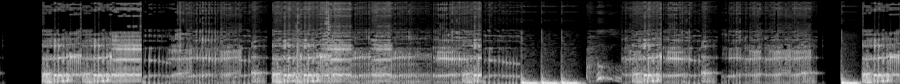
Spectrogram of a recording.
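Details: Attempted world-record burping: long, loud, rumbling belches one after another with short pauses between, music playing underneath; burping.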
